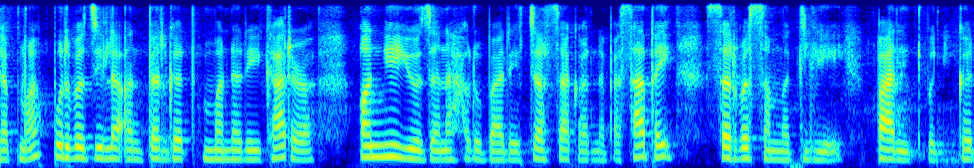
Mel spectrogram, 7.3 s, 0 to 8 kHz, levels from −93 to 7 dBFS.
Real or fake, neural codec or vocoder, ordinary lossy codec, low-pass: fake; codec, 24 kHz, 0.9 kbps, WavTokenizer, small release; none; 7.2 kHz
